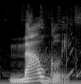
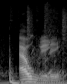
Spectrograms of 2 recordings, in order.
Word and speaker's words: Mowgli: But the way that you're supposed to pronounce it, according to Rudyard Kipling, is Mowgli. Mowgli, okay. Like the M-O-W rhymes with cow, not mo.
